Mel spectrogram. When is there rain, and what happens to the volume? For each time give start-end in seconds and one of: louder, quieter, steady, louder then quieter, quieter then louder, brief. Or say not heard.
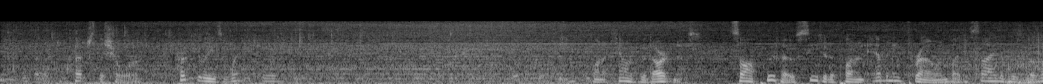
0.0-10.3 quieter then louder.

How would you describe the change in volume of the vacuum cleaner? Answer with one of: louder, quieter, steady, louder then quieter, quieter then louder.
louder then quieter.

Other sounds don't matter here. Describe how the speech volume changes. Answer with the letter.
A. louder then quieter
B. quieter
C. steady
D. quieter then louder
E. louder
E.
